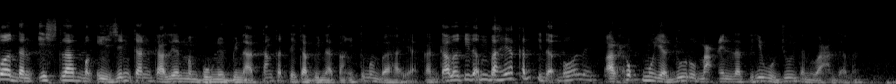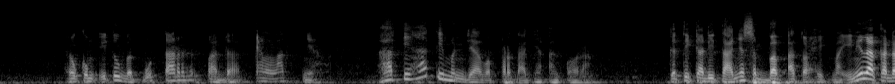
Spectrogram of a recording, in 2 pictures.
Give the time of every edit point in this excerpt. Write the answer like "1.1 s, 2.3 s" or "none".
6.0 s, 12.3 s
